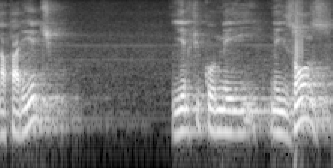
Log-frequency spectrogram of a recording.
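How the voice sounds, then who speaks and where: A man's voice with vocal fry, ordinary pitch variation and audible room echo. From rural Brazil. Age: 70s. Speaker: capoeira master. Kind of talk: life story interview.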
